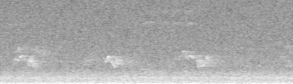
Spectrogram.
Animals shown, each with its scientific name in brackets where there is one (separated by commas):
Red-eyed Vireo (Vireo olivaceus)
